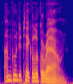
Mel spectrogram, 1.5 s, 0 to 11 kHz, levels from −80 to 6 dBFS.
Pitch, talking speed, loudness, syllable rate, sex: 125 Hz, 285 wpm, -15 LUFS, 6.7 syllables/s, male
